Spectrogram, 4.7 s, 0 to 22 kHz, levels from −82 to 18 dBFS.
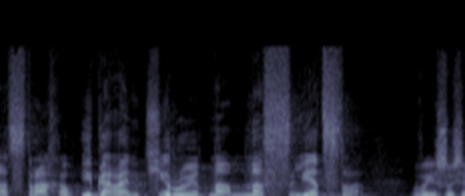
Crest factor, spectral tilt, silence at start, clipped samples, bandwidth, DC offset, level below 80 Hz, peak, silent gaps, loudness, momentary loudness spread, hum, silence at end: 18 dB; -3.5 dB/octave; 0 s; under 0.1%; 17 kHz; under 0.1%; -60 dBFS; -10 dBFS; none; -28 LUFS; 8 LU; none; 0 s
